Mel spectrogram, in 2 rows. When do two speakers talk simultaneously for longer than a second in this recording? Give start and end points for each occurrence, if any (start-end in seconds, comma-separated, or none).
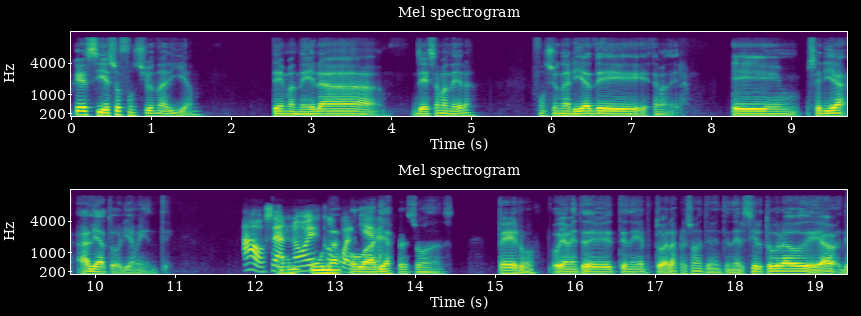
12.2-13.7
